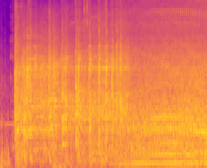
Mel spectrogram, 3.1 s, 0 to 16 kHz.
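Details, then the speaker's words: Mazda RX8 13B rotary with electrical no-start issues, started off the key after jumping the starter; cranks, catches with a burst, then uneven lumpy idle with wavering tone, sounding slightly out of tune; cause suspected, not confirmed; rough running. "well that worked it didn't sound like it was running two out of it didn't sound great like it was slightly out of crew but starts off the key now"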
